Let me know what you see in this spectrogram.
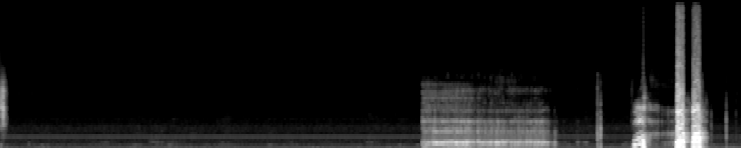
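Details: Sister burping after drinking fast: one long, drawn-out burp followed a moment later by several short, voiced belches; ordinary belching.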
